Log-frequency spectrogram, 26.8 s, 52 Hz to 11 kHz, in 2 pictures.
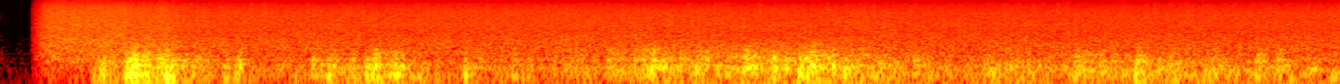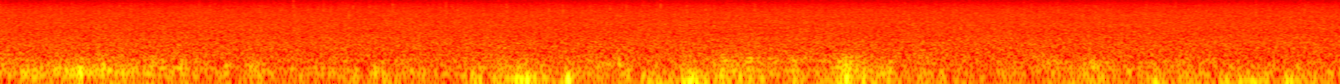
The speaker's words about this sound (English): Here from the rainforest of Borneo, this is 1991. The rain, thunder, and lightning coming on like a freight train. The Tanjung Harapan Forest.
